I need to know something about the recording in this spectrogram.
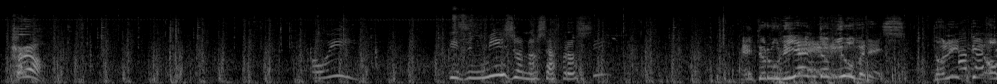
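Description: Hooves clop steadily on stone paving.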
